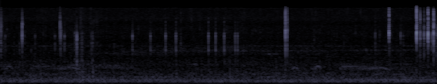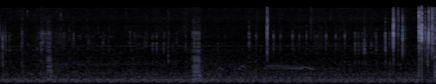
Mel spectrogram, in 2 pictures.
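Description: Glass marbles clicking against each other in a hand as more are added. The clicks are small and scattered, with a quick cluster of sharper ones about four seconds in, over a low steady hum.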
